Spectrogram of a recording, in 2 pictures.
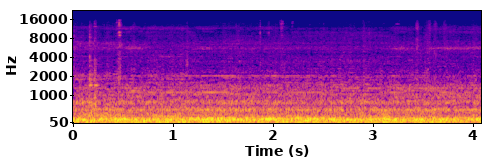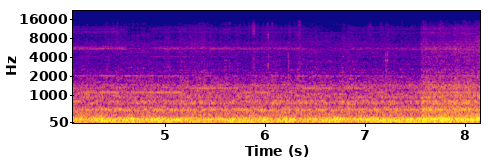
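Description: Steady low hum with a faint even hiss over it, with no distinct strokes or knocks.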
